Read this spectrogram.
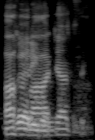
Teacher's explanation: اس کے ساتھ ہی جو را ہے را موٹی پڑی جائے گی سر، کیونکہ اس کو اوپر اس کے زبر ہے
